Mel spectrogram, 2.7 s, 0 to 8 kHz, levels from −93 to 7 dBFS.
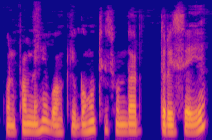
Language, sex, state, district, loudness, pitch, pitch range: Hindi, male, Chhattisgarh, Sarguja, -22 LUFS, 120 Hz, 110-145 Hz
